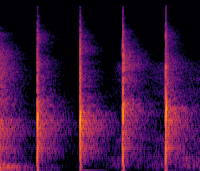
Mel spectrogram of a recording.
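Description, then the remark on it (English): Five sharp hand claps in a steady, evenly spaced rhythm, a round of applause for North Carolina, each a crisp smack with a brief ring, heard alone with no voices. “We're all going to give a round of applause for North Carolina.”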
